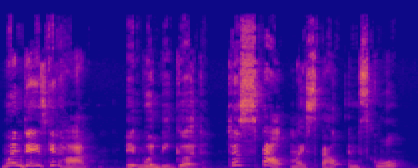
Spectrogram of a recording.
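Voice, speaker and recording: A storyteller reads a picture book aloud to young children in a fairly high, slightly bright voice with a breathy edge. She speaks slowly and deliberately, swinging hugely in pitch, and mixes in casual asides and questions for her listeners.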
